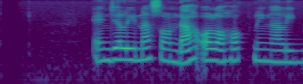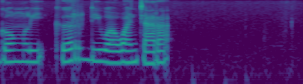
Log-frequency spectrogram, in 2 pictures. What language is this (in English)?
Sundanese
